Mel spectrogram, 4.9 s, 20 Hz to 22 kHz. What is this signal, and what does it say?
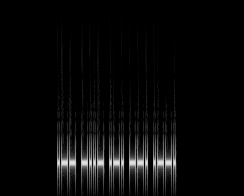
Morse code, heard as a keyed tone, about 30 wpm, 700 Hz. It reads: WXRGP
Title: Code Groups - 5 Letters - 30wpm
